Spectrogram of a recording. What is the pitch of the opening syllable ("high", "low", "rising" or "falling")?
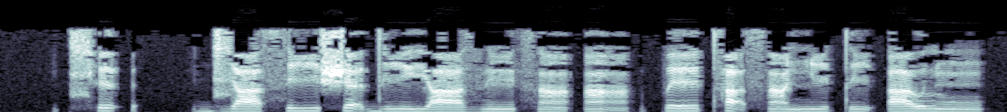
high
